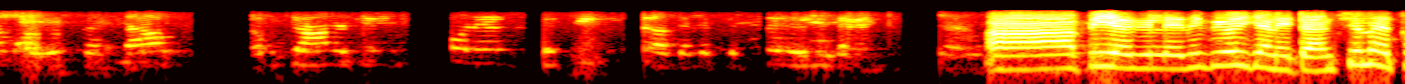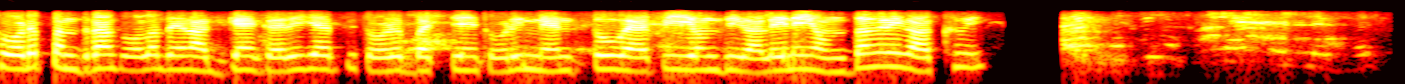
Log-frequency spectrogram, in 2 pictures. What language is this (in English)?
Dogri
